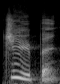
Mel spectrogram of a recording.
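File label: "zhi ben", Chinese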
